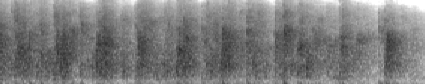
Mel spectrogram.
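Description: An audience claps in rhythm during a church sermon, a steady run of loud, close, evenly spaced hand claps lasting a few seconds with no talk over it.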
